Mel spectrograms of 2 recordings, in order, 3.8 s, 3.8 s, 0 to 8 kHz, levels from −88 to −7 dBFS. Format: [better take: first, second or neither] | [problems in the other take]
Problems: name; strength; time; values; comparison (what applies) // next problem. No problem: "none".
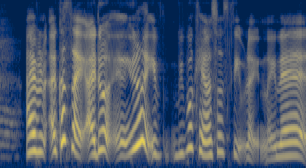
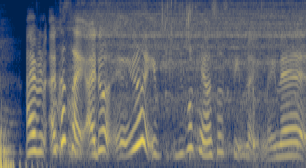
first | background sound (Sink (filling or washing)); 10 dB below the speech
